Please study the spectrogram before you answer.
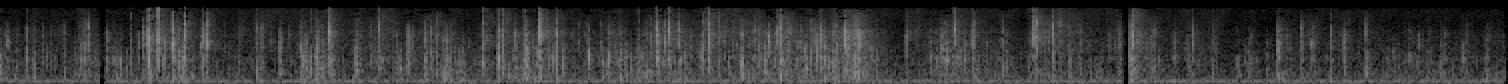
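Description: A thin, clear and blue printed plastic bag, an empty hand-sized product package, is held in both hands and crumpled and crinkled with the fingers. Dense, bright crackling and crinkling rustle continuously over a faint steady low hum, with sharper crackles popping out now and then.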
